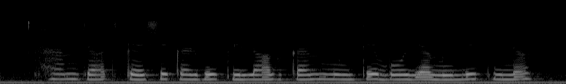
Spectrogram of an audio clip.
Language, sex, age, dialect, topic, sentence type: Magahi, female, 18-24, Southern, banking, question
